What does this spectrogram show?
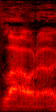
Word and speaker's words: Låda: company and like you said Tyler the official pronunciation is louder because it's a Swedish word but we don't expect anybody to pronounce it that way so we just refer to it as a lot of cube but I will I I 100 will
